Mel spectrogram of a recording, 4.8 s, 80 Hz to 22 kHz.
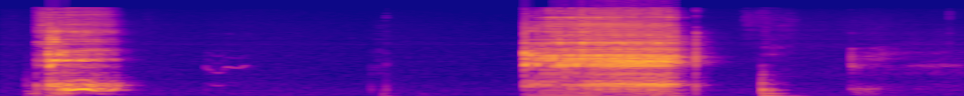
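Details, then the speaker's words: Person burping around 5 a.m. after not burping for a while: two loud, drawn-out belches with brief quieter sounds between them. "It's all about burping. That was a good one."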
